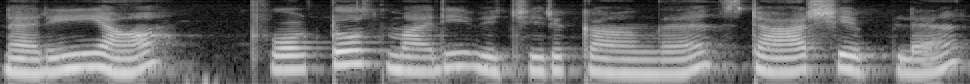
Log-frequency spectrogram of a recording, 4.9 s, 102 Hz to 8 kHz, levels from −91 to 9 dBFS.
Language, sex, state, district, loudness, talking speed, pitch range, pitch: Tamil, female, Tamil Nadu, Nilgiris, -14 LUFS, 85 wpm, 200-245 Hz, 220 Hz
